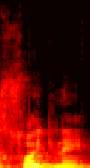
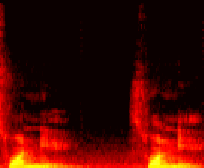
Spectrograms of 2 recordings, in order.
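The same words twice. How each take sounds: First: Soigne said as soyg-nay; wrong pronunciation demo. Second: Soigne said swaan-yay, g silent; soigne, French way: swaan-yay; correct pronunciation. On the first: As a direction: show the mistake, soigne with a hard g. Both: Shown as a demonstration. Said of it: "it's not soigne".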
